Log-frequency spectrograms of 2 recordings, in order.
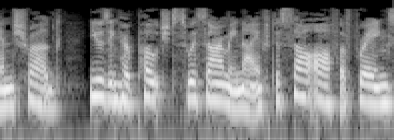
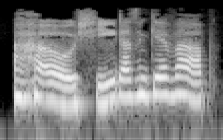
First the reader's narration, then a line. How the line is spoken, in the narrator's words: Arian laughed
